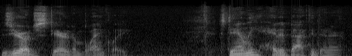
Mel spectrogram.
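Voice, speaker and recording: A man reading a novel aloud to students in an expressive, storybook style with emphatic phrasing. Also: on the low side, a little slow, husky.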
